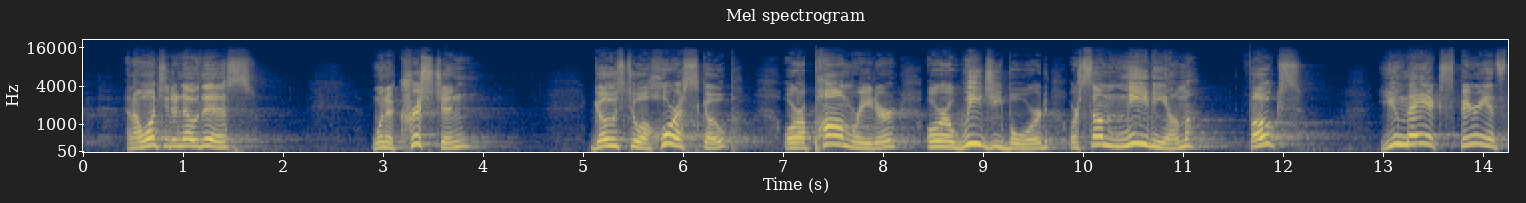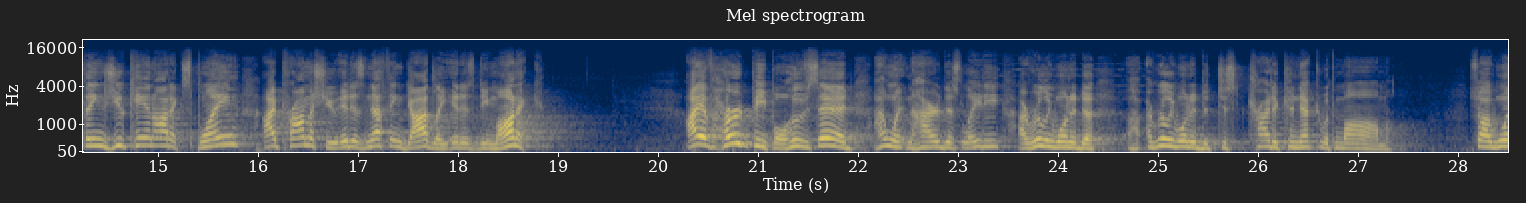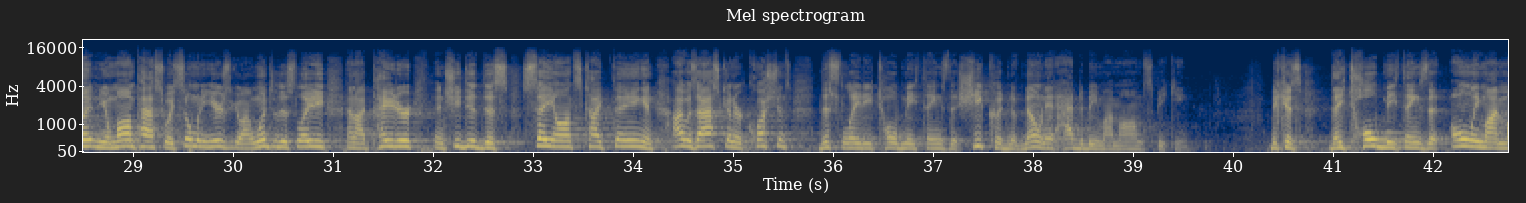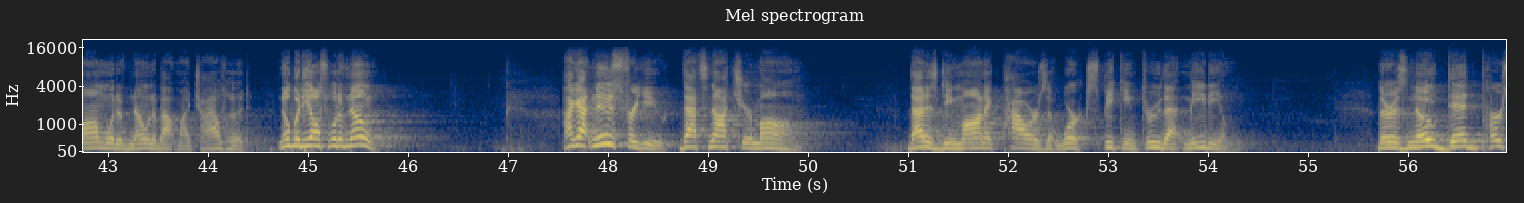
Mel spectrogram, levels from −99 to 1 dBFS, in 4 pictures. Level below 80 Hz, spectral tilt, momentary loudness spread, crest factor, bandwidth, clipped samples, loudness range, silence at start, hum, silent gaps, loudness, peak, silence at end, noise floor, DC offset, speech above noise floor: -68 dBFS; -5.5 dB/octave; 15 LU; 22 dB; 13.5 kHz; under 0.1%; 9 LU; 0.45 s; none; none; -22 LUFS; -2 dBFS; 0 s; -70 dBFS; under 0.1%; 48 dB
